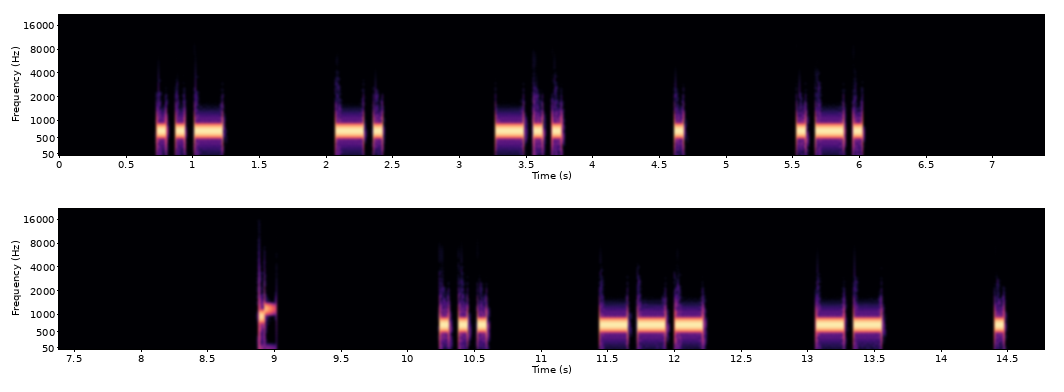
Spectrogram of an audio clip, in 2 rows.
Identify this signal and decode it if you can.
Morse code, heard as a keyed tone, about 17 wpm, spaced as for 8 wpm, 700 Hz. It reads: UNDER SOME
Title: 4x Character Spacing - Top 300 Words - 17wpm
